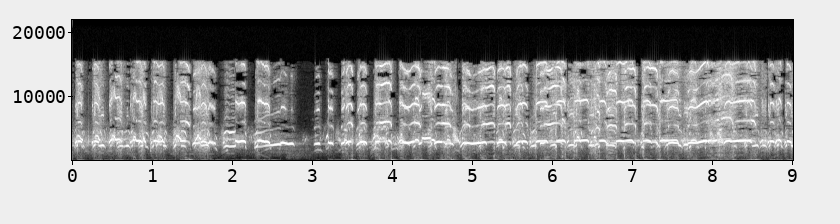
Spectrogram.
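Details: At Dunrovin Ranch on 11 July 2018 an osprey at its nest with a live fish keeps up urgent high-pitched piping, fast repeated slurred whistles, pausing once briefly before a long unbroken stream.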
